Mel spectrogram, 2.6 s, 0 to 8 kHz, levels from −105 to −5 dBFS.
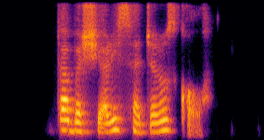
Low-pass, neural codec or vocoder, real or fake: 7.2 kHz; codec, 24 kHz, 0.9 kbps, DualCodec; fake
